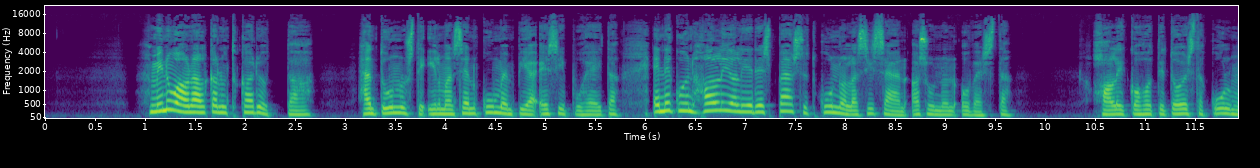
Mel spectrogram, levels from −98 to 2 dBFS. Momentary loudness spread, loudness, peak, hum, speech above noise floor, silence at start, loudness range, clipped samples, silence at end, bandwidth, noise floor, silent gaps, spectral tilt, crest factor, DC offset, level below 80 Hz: 10 LU; -19 LUFS; 0 dBFS; none; 49 dB; 1 s; 4 LU; under 0.1%; 0 s; 15.5 kHz; -67 dBFS; none; -5.5 dB/octave; 18 dB; under 0.1%; -58 dBFS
